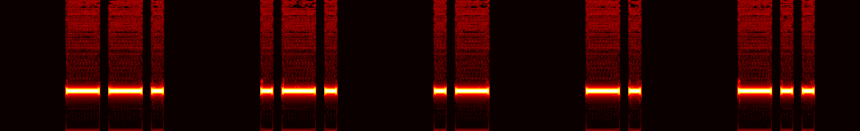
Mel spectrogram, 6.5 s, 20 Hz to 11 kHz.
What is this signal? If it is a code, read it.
Morse code, heard as a keyed tone, about 15 wpm, spaced as for 8 wpm, 1000 Hz. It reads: GRAND
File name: qotdfiles / 8wpm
